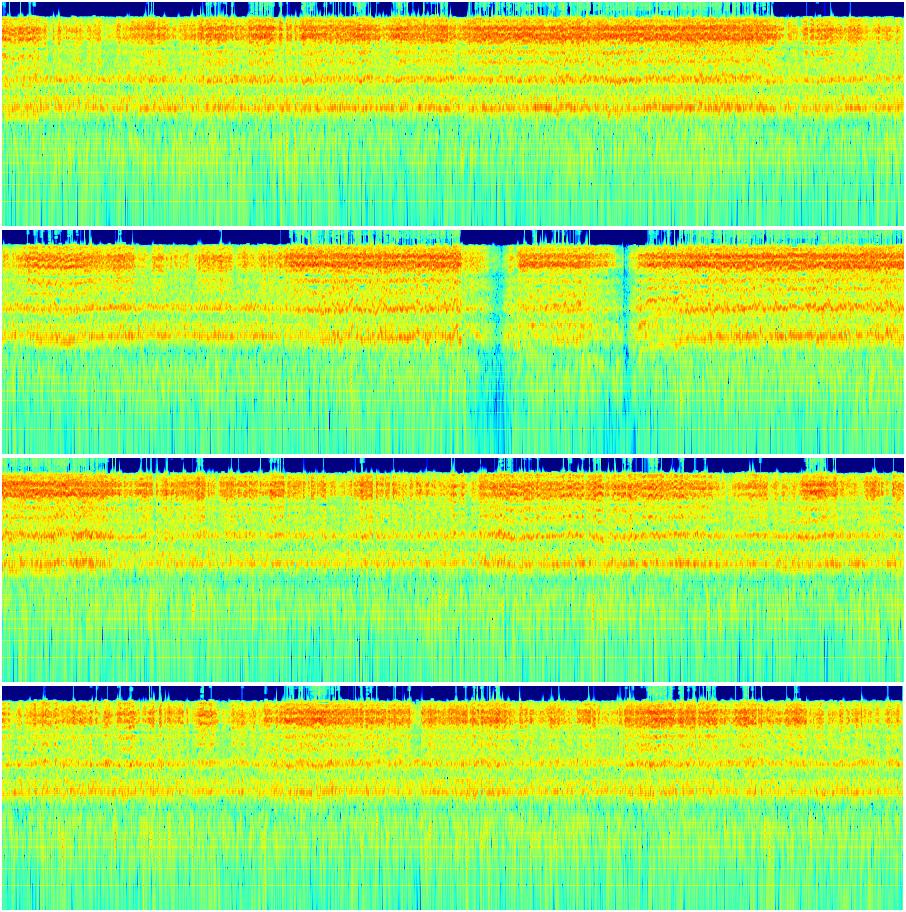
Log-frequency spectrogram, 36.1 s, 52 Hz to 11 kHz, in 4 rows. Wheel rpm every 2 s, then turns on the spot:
220, 230, 230, 230, 230, 230, 200, 110, 200, 220, 230, 230, 230, 220, 230, 220, 230, 230.
none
